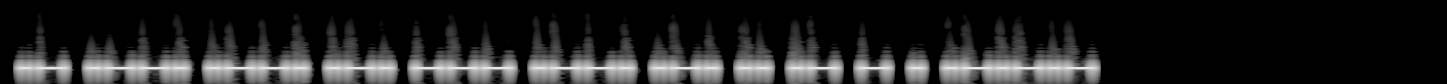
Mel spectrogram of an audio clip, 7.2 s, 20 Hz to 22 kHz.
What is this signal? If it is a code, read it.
Morse code, heard as a keyed tone, about 28 wpm, 700 Hz. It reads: APPROPRIATE.
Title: Sentences from Top 1000 Words - Review Part 5 - 28wpm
